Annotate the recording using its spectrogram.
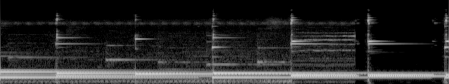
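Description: Kalimba music: plucked metal tines ringing on, with a new note or chord about every three-quarters of a second.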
